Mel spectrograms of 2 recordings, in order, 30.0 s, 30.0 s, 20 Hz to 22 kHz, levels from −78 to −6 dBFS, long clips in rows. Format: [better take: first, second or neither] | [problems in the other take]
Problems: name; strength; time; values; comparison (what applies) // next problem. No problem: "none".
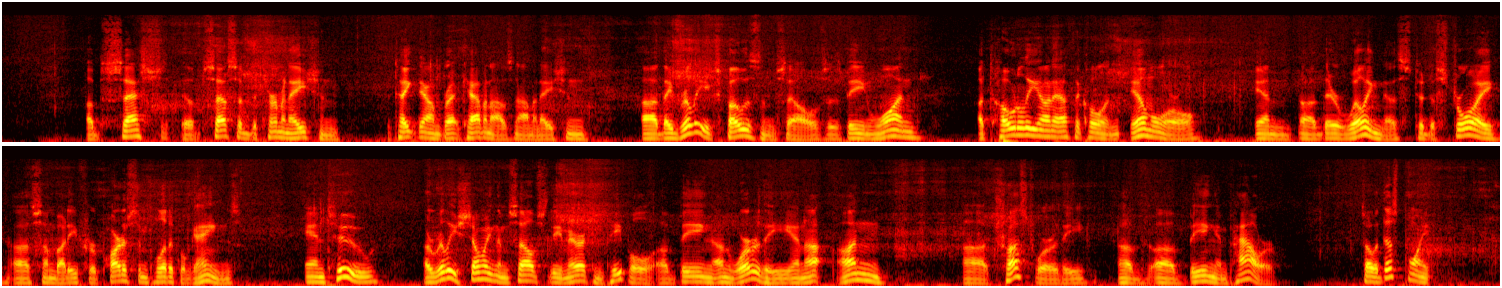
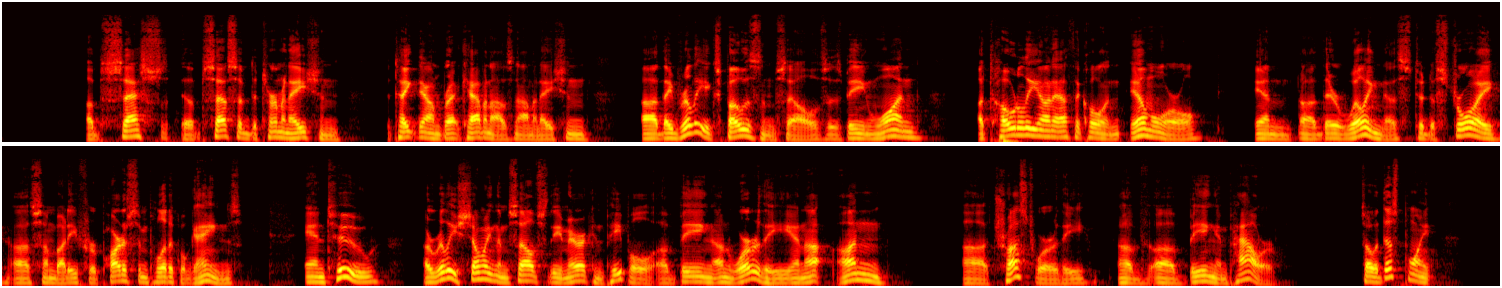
second | hiss; noticeable; throughout; 15 dB below the speech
